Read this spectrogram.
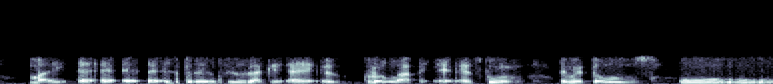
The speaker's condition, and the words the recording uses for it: Stuttering. Like I never stuttered like when you sing.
